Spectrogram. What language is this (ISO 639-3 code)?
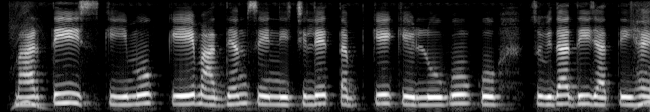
hin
